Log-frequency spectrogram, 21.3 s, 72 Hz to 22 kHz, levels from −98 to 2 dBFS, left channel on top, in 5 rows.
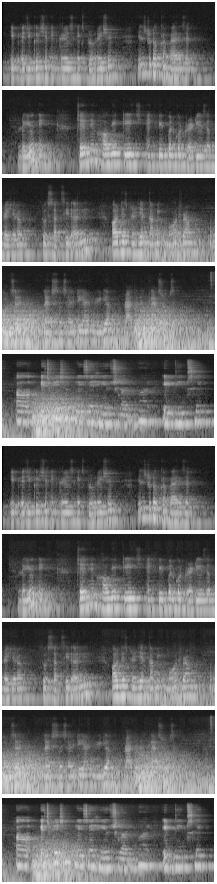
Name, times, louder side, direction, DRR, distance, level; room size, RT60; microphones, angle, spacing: voice 1, 0.1-2.2 2.7-3.8 4.6-8.9 9.3-10.2 10.7-12.4 12.8-13.2 13.6-16.3, equal, 10° left, 2 dB, 0.8 m, -26 dB
sound 1, 11.3-17.0 17.4-19.3, left 1 dB, 10° right, 1.8 m, -23 dB
voice 2, 17.3-21.0, right 2 dB, 85° right, 5 dB, 1.2 m, -24 dB
10.5 x 6.4 x 8.3 m, 1.2 s
head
